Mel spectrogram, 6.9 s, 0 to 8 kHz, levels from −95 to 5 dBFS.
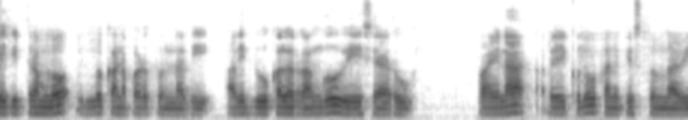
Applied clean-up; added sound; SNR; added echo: neural mask model DeepFilterNet 3.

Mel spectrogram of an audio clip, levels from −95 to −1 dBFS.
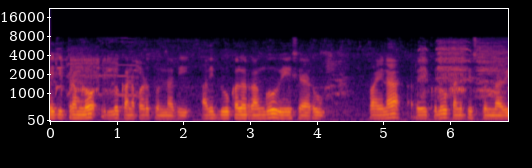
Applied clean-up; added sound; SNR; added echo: none; Chicken, rooster; 16 dB; none.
